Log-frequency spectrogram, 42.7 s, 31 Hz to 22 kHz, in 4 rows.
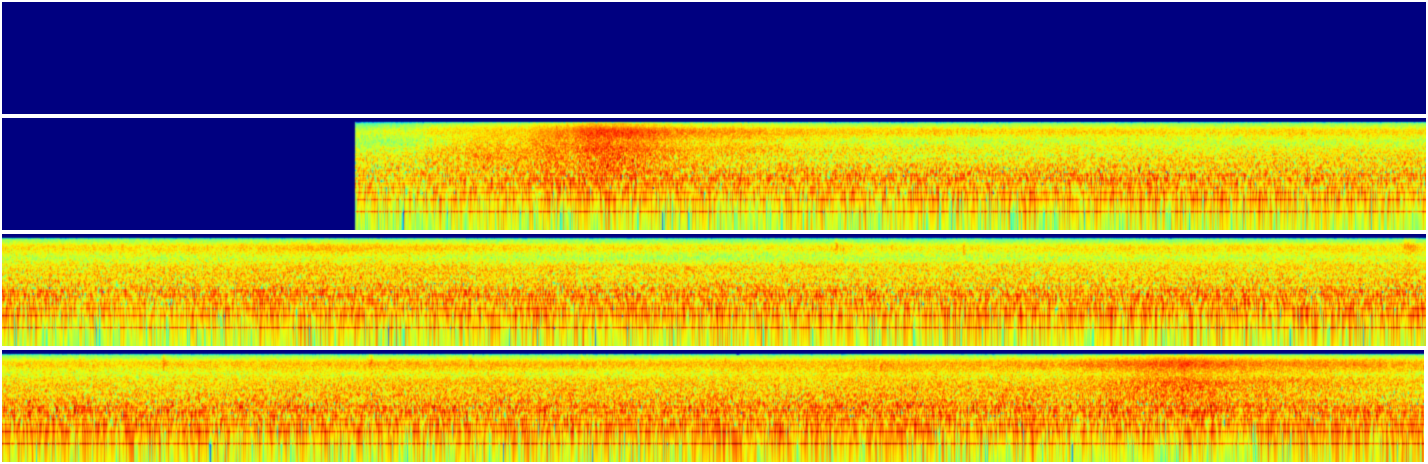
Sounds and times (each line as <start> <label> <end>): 13.4 waves 42.7
13.4 wind 42.7
13.4 steps of people walking in the shore 42.7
